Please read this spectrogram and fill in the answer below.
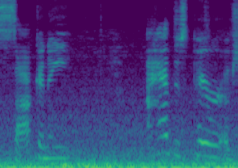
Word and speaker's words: Saucony: these Saucony I thought I always thought it's pronounced like Saucony but I looked it up online and apparently it's Saucony I have this pair of shoes and I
